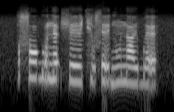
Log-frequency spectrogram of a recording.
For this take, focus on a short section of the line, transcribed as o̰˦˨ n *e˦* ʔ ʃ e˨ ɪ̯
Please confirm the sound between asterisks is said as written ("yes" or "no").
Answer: no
